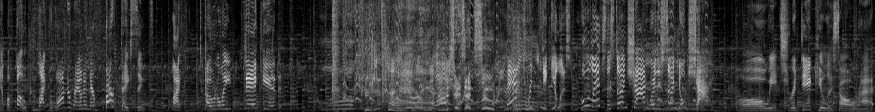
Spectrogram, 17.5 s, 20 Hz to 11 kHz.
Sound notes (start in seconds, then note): 6.4 sighing; 6.4 giggling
